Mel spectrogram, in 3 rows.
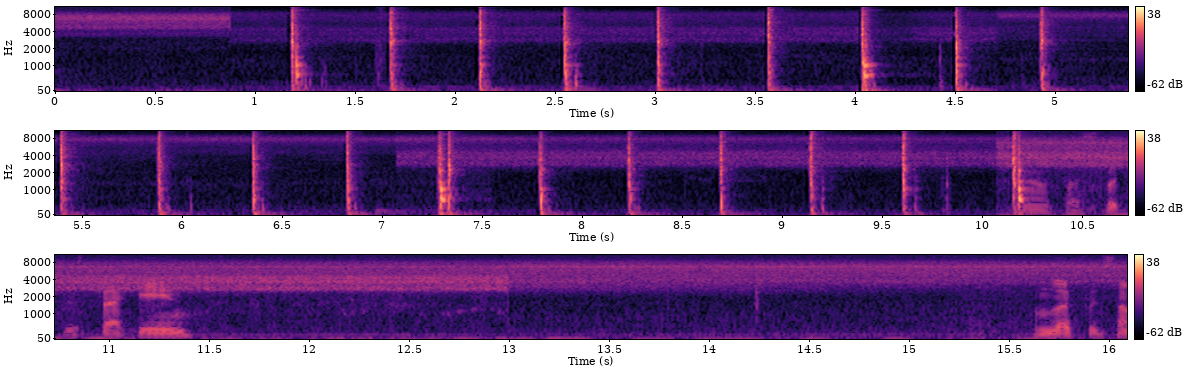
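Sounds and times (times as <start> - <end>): blade chopping wood: 1.2 - 10.4.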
